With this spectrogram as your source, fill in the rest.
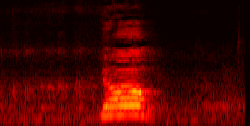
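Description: A young man exclaims loudly in a high voice.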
